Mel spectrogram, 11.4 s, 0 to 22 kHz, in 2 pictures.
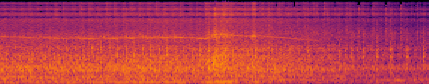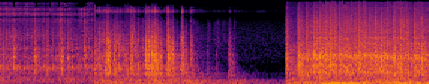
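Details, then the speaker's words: Euclid 74TD dump truck with turbocharged Cummins diesel, sat for years: runs steady and low, then sags and fades out as if starved and stalls; owner suspects air picked up in the fuel system, fuel tap found on. "It sounds like it must have some air. It must have picked up some air somewhere in the fuel system. That's why it shut down."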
